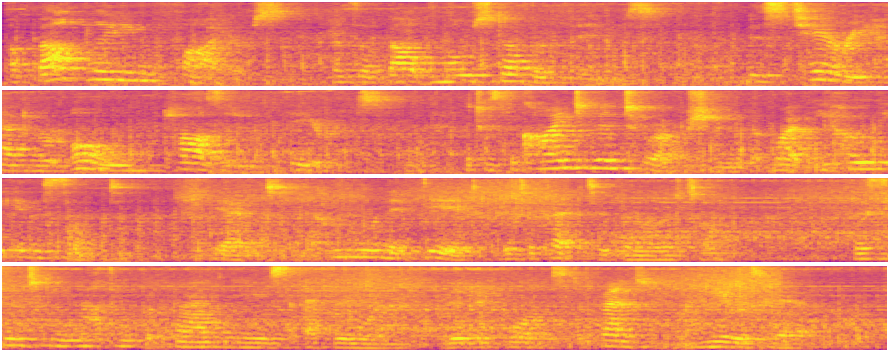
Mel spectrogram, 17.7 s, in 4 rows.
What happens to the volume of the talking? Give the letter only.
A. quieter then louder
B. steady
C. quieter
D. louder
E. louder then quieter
B.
